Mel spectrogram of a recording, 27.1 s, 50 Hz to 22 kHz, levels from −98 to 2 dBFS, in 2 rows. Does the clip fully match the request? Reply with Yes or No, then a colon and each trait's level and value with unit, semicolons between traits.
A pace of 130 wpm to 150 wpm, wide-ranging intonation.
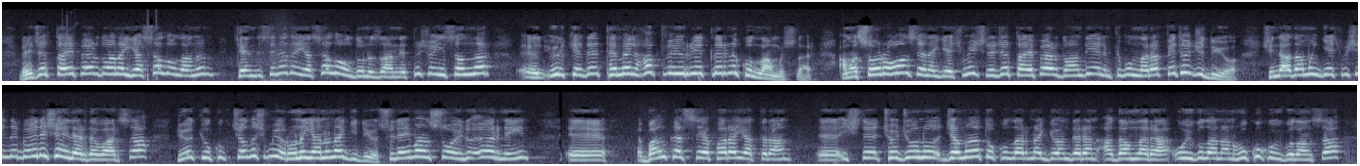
No: fast, 140 wpm; average, 3.9 semitones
